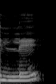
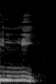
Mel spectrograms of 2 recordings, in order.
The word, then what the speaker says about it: يلي: When you abbreviate it, you don't say le, you say li.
